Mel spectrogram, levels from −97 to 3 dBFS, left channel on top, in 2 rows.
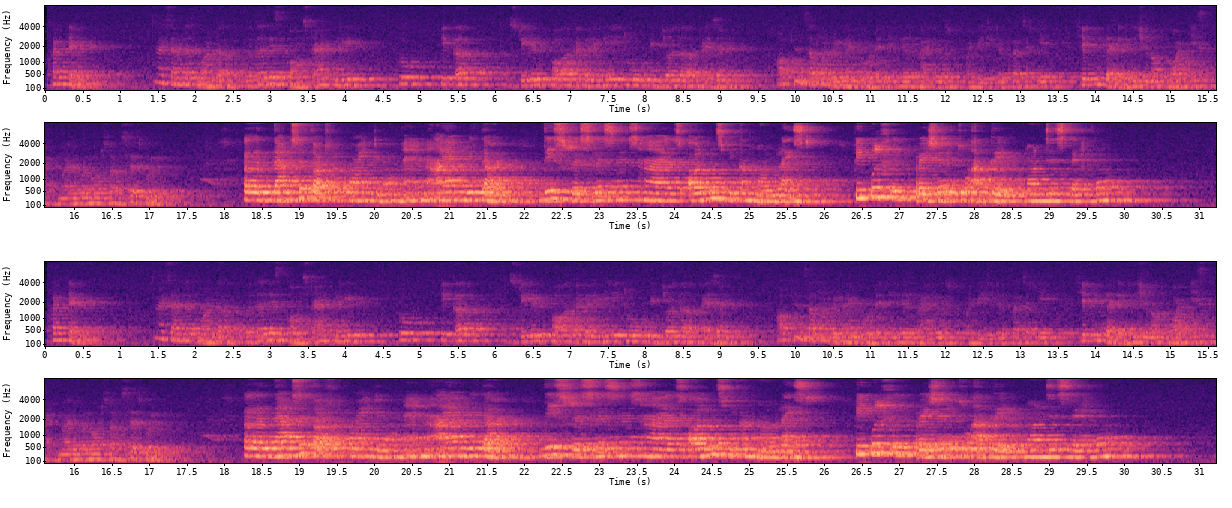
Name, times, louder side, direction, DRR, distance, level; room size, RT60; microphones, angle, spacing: voice 1, 0.1-0.5 1.4-4.1 4.7-5.0 5.3-5.6 6.1-9.1 9.7-17.1, equal, ahead, -6 dB, 0.3 m, -30 dB
voice 2, 18.3-21.7 22.2-25.7 26.4-29.8, left 1 dB, 70° left, -2 dB, 0.5 m, -17 dB
3.4 x 2.9 x 2.5 m, 2.2 s
head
